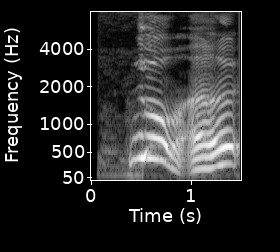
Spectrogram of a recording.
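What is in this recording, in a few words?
"you4er2", Chinese, F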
